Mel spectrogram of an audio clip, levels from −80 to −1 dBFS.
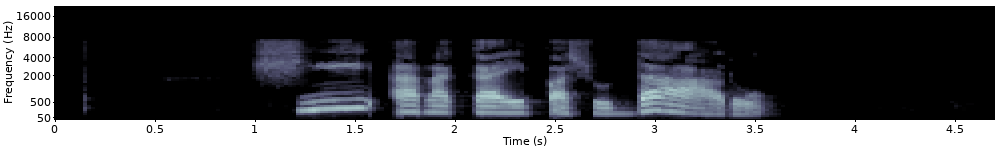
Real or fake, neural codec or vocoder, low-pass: real; none; 7.2 kHz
